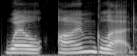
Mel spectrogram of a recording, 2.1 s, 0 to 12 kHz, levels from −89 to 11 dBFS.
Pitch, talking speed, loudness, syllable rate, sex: 235 Hz, 85 wpm, -14 LUFS, 1.8 syllables/s, female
